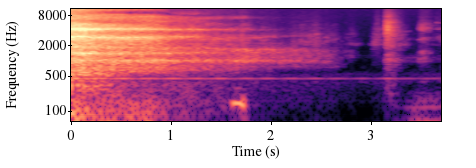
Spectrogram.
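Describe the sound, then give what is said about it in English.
Deep breathing in a guided relaxation exercise: a long, airy exhale whooshes out and fades gradually over nearly three seconds, followed by a short, softer breath. No one speaks. “take a deep inhale through your nose. And an easy exhale out of your mouth.”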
